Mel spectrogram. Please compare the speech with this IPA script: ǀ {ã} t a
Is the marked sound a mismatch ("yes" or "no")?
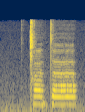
no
